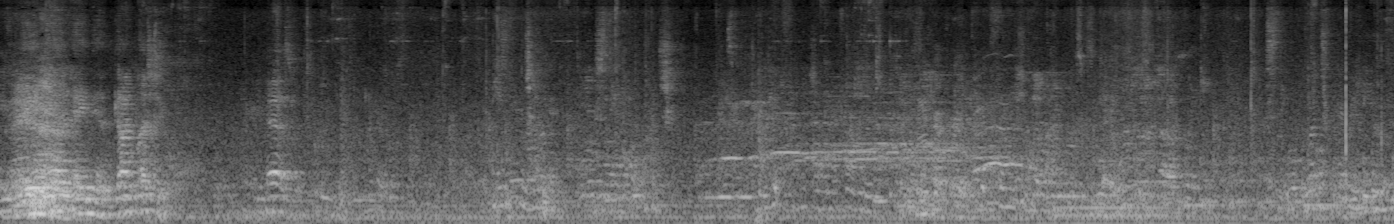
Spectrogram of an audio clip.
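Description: An electric guitar plays softly through a loudspeaker.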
